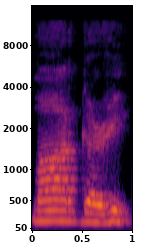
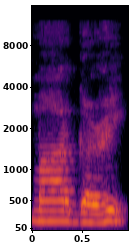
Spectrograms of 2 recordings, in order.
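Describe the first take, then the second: Both takes have the same delivery.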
